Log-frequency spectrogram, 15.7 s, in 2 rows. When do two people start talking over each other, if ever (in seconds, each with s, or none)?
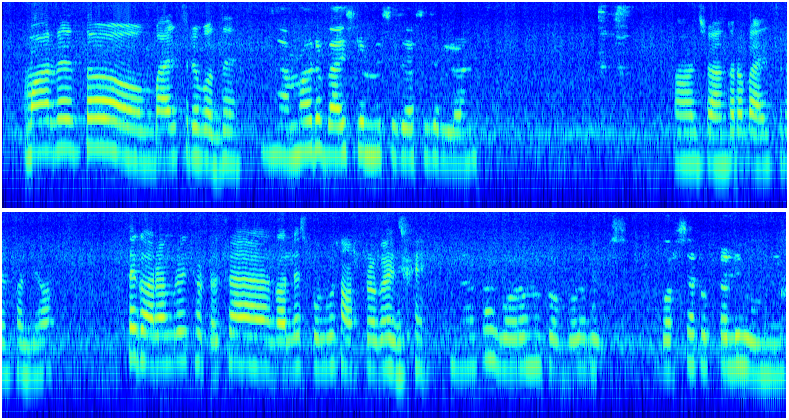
none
